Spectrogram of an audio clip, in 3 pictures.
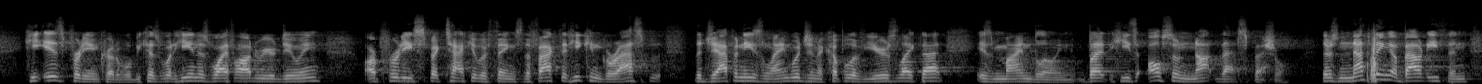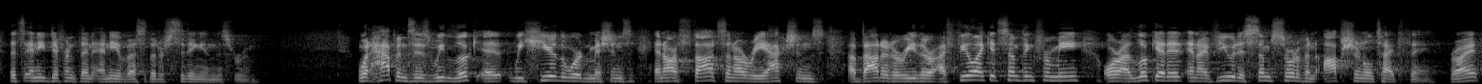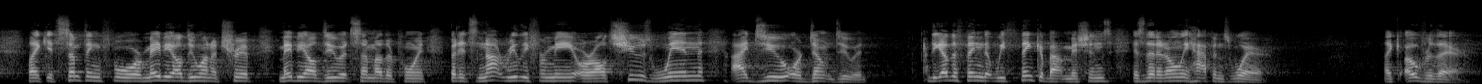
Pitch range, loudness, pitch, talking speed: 140-170 Hz, -26 LUFS, 155 Hz, 210 wpm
